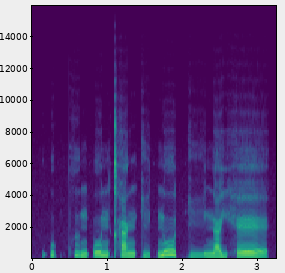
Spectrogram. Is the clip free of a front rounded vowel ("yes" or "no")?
yes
